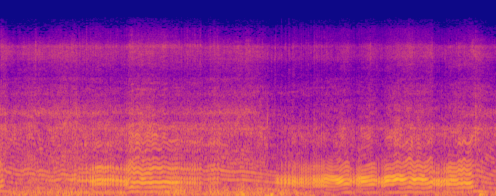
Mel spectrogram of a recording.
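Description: Off-road motorcycle engine revving up and down again and again as the throttle is opened and closed, its pitch climbing and dropping about once a second.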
